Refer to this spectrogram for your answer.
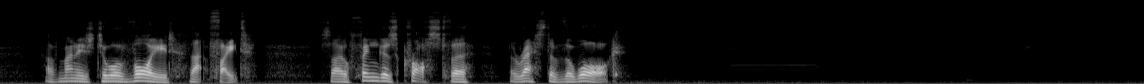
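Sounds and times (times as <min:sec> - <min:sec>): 
speech: 0:00.4 - 0:02.6, 0:03.2 - 0:06.3
sheep bleating on moorland: 0:07.2 - 0:08.2.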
